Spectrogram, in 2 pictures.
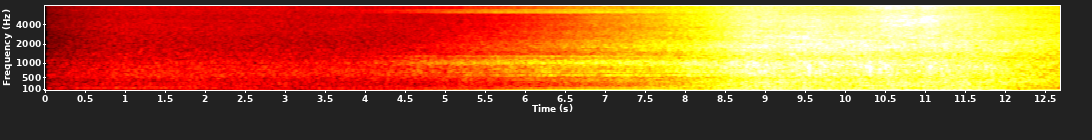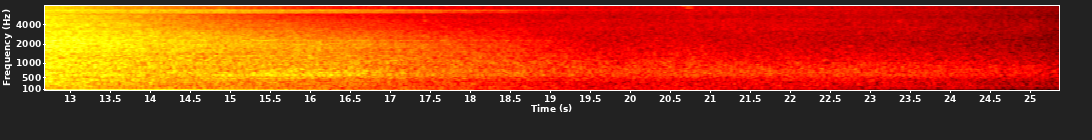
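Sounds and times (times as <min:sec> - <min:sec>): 
train passing: 0:04.1 - 0:20.4.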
